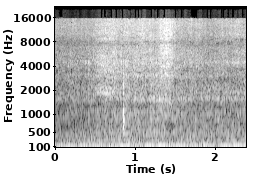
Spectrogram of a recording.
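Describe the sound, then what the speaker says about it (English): Pork chops sizzle in hot oil in a pan, a steady close hissing fry with a low hum underneath and no voices. "Hear that sizzle?"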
